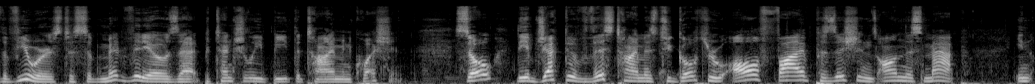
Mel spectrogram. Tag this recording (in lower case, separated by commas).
speech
